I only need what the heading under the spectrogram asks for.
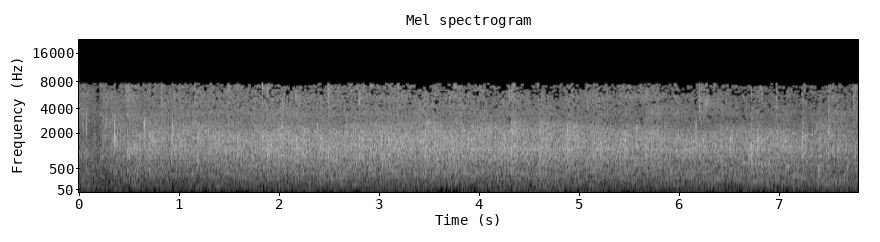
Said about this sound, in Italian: Vi faccio anche un applauso.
